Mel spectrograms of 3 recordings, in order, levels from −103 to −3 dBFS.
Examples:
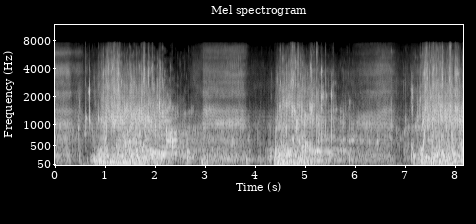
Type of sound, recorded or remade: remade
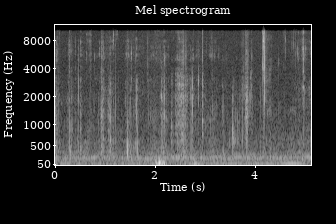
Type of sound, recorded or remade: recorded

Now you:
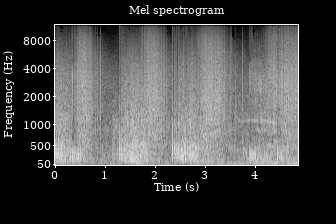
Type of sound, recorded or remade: recorded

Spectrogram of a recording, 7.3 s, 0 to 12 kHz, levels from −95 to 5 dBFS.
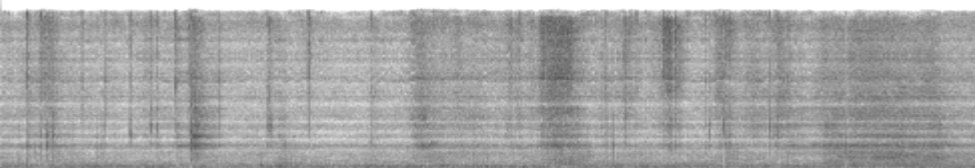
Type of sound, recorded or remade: remade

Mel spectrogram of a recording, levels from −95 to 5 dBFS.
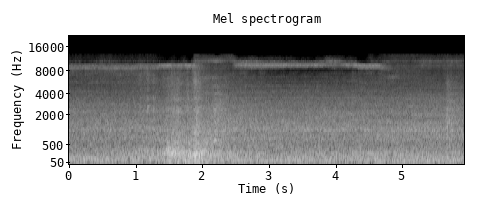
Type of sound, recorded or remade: remade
